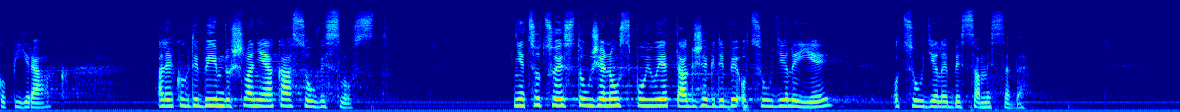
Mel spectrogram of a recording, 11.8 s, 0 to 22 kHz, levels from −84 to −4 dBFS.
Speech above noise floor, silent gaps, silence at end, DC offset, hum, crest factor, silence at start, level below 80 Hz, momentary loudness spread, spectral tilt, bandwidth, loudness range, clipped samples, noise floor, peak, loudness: 27 dB; none; 1.5 s; under 0.1%; 50 Hz at -70 dBFS; 20 dB; 0 s; -68 dBFS; 15 LU; -3 dB/octave; 17 kHz; 7 LU; under 0.1%; -67 dBFS; -20 dBFS; -39 LUFS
